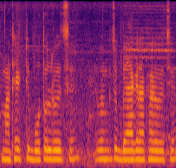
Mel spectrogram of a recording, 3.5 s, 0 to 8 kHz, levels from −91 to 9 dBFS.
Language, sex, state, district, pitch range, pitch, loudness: Bengali, male, West Bengal, North 24 Parganas, 160-170 Hz, 160 Hz, -16 LUFS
